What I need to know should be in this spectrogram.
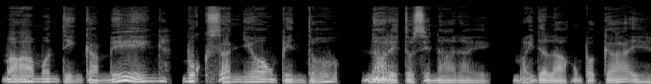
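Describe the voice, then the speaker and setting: Using a put-on character voice, a man talks in a fairly low pitch at a very slow pace with hardly any pauses. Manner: deceptively sweet, feigning a mother's voice.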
